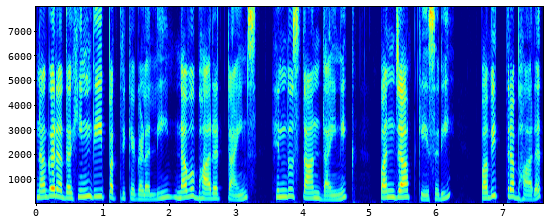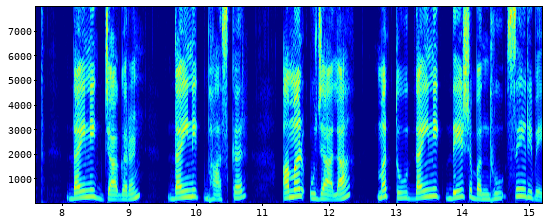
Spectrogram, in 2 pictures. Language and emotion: Kannada, neutral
